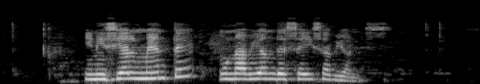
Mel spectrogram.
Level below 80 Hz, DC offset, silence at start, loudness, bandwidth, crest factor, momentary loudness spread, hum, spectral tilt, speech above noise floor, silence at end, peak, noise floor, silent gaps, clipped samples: -62 dBFS; under 0.1%; 0.85 s; -17 LUFS; 9.2 kHz; 18 dB; 18 LU; none; -3 dB/octave; 38 dB; 0.95 s; -2 dBFS; -55 dBFS; none; under 0.1%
